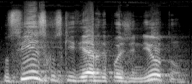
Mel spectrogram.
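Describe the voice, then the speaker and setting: Animated male physics teacher in a classroom. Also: sits high, brisk, long reverb tail. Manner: euphoric, animated, asks constant check questions. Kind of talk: classroom lecture.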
